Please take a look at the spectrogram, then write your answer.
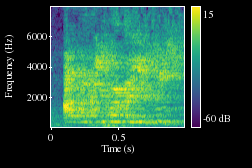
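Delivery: high, loud pointed question. Retold or imitated. Pastor confronting a churchgoer, loud demanding question. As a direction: press him hard on where Jesus is.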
